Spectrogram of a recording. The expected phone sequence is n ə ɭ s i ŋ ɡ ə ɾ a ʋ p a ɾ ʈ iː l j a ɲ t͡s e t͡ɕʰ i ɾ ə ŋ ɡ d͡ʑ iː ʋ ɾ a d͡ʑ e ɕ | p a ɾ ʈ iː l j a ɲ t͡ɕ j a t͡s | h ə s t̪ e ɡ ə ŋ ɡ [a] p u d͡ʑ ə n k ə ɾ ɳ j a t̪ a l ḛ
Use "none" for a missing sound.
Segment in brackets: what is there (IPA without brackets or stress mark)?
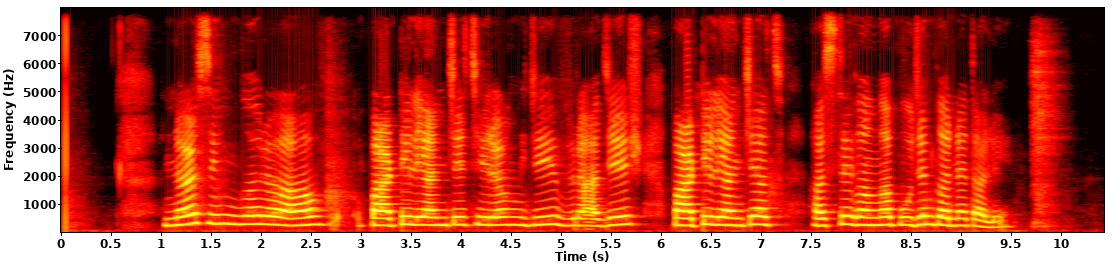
a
